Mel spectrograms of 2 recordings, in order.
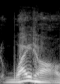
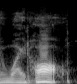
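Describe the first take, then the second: First: The stress is on the first syllable. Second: The stress is on the second syllable. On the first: The speaker calls it wrong. "they don't pronounce it Whitehall; ... not the first" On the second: The speaker calls it right. "they pronounce it Whitehall. ... the emphasis is on the second syllable"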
